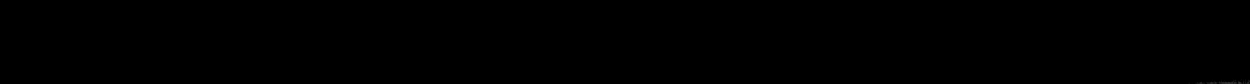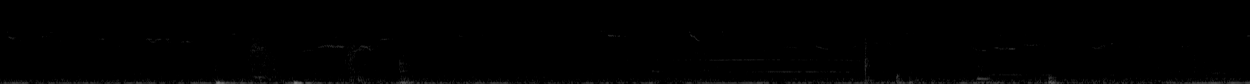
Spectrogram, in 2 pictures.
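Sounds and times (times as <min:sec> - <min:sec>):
faint birds chirping: 0:11.8 - 0:25.0.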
